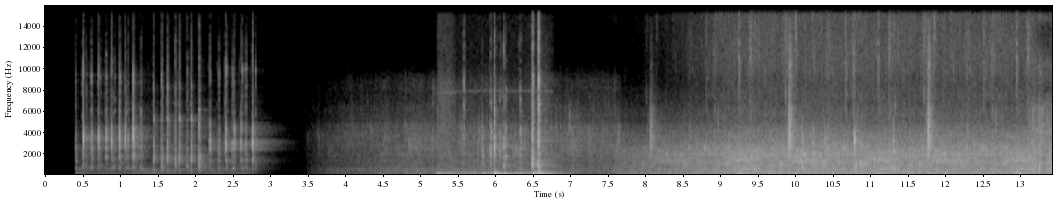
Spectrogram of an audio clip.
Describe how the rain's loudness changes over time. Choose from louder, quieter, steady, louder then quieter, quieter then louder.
louder.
